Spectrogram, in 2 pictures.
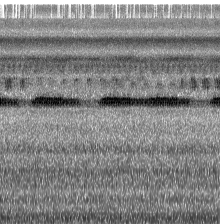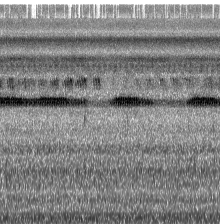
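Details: Crickets calling at night with a bright, thin trill in regular bursts of about one to one and a half seconds, backed by a continuous high insect hiss.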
